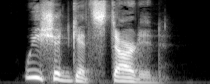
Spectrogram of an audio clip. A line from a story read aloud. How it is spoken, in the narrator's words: said Hamlet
